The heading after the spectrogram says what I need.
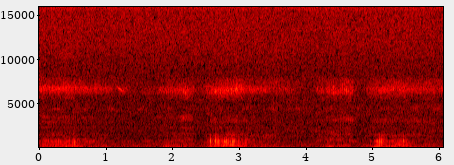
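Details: Ordinary snoring during sleep: soft, low rumbling snores about 25 a minute, with a faint steady high-pitched whine in the background.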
